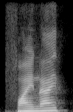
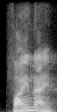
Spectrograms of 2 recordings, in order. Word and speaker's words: finite: Hidup kita finite apa infinite? Hidup. Finit ya? Finit. Itu orang Sunda finit ngomongnya. Tulisannya finite. Dibacanya finite.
